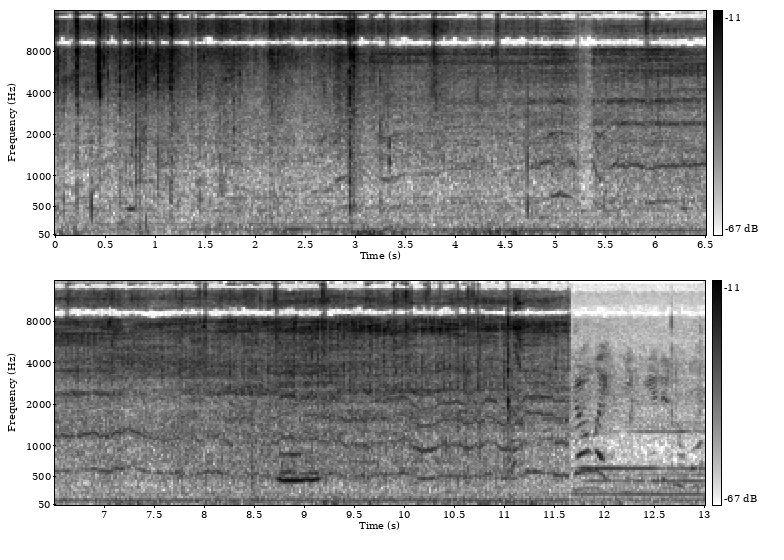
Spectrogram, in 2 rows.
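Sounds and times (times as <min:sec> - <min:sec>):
electric motor and gear whine: 0:00.0 - 0:11.7.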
